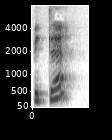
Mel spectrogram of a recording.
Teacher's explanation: The mid-central vowel appears in the second syllable of the word Bitte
